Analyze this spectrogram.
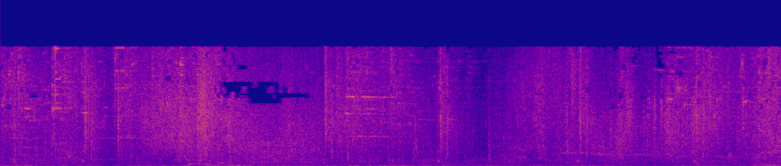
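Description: Fantasy battle sound effects crackle and boom as spells and weapons clash.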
